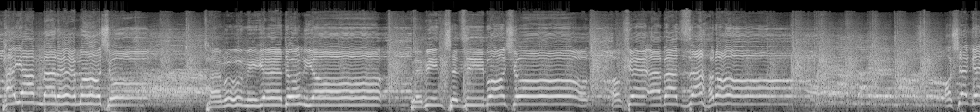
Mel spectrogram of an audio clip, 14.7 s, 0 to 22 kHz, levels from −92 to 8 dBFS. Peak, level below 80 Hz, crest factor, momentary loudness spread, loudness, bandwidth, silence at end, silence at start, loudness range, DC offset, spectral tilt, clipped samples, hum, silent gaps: 0 dBFS; -44 dBFS; 8 dB; 5 LU; -8 LUFS; 16 kHz; 0 s; 0 s; 2 LU; under 0.1%; -1.5 dB/octave; 0.5%; none; none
